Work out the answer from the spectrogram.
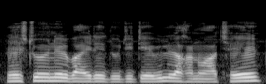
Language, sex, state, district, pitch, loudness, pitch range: Bengali, male, West Bengal, Cooch Behar, 145 Hz, -14 LUFS, 135-155 Hz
